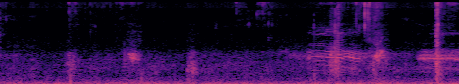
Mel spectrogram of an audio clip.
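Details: Several short, distant crow calls in a wintry village, sparse at first and then clustered in quick harsh notes toward the end, with clicks and a low continuous rumble.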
